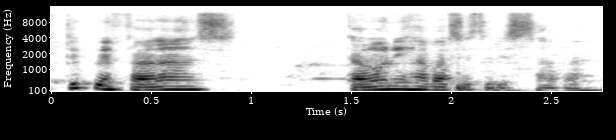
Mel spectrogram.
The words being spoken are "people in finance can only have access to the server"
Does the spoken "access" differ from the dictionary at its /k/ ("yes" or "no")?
yes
